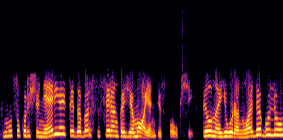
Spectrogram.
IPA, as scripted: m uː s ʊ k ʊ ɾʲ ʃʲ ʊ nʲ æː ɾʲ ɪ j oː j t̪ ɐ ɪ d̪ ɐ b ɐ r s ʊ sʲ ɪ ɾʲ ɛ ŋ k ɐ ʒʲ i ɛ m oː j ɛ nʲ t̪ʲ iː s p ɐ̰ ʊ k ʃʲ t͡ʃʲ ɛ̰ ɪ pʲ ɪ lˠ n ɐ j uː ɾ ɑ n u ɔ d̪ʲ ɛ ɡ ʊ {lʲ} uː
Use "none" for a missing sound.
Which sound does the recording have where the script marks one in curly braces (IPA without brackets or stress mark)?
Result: lʲ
